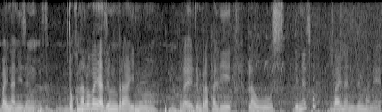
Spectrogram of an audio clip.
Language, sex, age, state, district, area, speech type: Bodo, female, 18-30, Assam, Udalguri, rural, spontaneous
